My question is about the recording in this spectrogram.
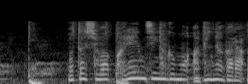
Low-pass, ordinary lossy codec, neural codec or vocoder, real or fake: none; none; codec, 16 kHz, 4 kbps, FreqCodec, larger model; fake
